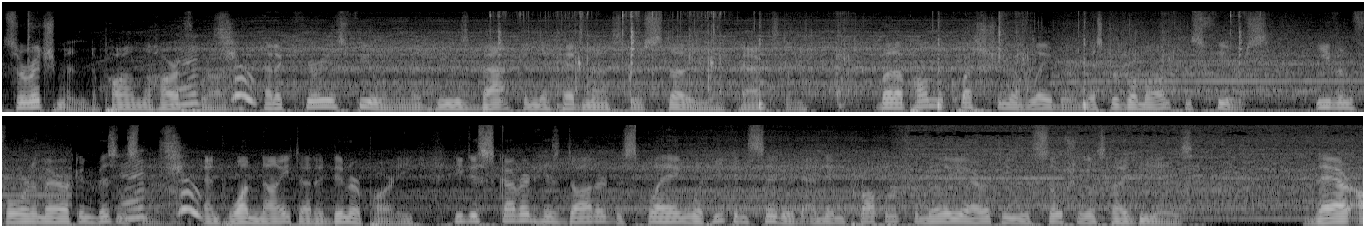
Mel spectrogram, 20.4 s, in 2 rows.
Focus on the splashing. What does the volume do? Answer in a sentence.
The loudness of the splashing goes down, then up.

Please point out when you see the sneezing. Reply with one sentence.
You can hear the sneezing from 1.2 to 1.9 s and from 11.1 to 11.8 s.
